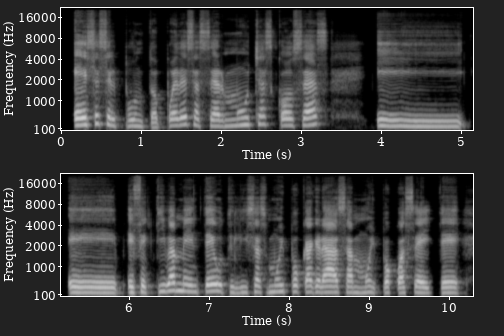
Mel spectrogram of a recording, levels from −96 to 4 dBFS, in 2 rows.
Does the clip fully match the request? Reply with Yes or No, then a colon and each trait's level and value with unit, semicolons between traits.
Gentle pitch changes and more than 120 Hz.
No: average, 3.1 semitones; high, 190 Hz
